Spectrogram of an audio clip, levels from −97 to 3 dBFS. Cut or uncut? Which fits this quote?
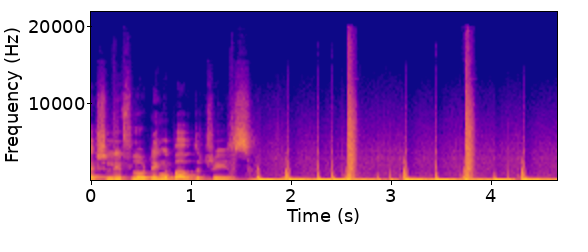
uncut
